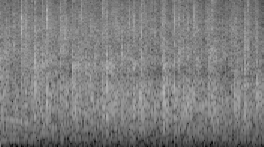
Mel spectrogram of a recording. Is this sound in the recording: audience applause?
yes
